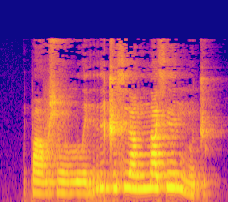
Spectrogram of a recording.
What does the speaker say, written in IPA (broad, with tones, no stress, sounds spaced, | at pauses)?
p ɑː˩ v ɕ ũː˩ lː u˩ e̯ rʲ ɯ˥ d͡ʒ u˥ sʲ w ɑ˥ nː ɑ˥ sʲ õ˥ e̯ nː ũ˩ t͡ʃ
